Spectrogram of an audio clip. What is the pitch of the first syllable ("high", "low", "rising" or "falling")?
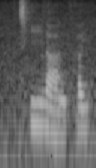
high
